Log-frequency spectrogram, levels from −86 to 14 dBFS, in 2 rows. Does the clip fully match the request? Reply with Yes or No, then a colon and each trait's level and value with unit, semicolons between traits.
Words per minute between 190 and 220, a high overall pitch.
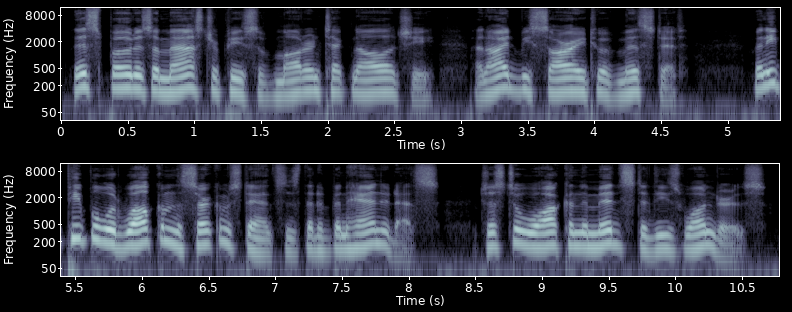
No: average, 200 wpm; medium, 150 Hz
